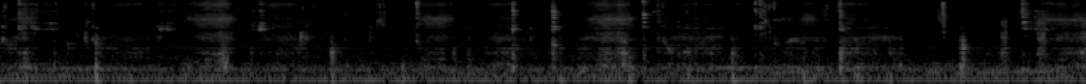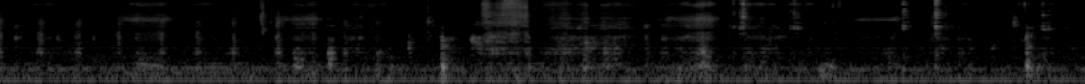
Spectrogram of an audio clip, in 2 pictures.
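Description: Quiet, irregular chewing and mouth clicks of a person eating plain rice from a fork, with short breaths between mouthfuls.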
